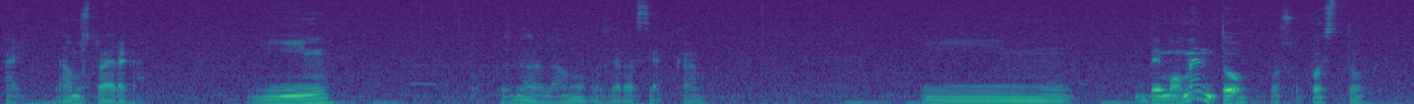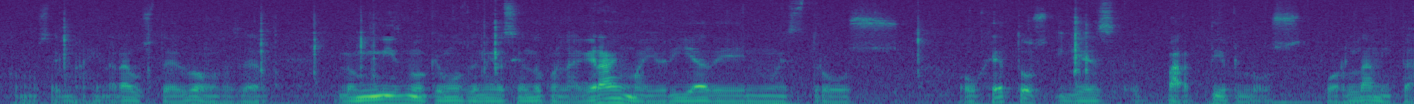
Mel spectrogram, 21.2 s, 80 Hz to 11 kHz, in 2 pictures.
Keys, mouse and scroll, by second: 1.3-3.1 drag, 3.7-5.7 drag, 7.8-8.3 scroll up 1, 8.7 middle click, 9.5-10.1 scroll down 1, 10.1-11.6 middle drag, 12.3 Tab, 13.1 ctrl+r, 13.8 click, 14.0 Escape, 15.9 click, 16.9 right click, 17.7 shift+right click, 18.5 shift+x, 19.5 click, 21.0 click.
